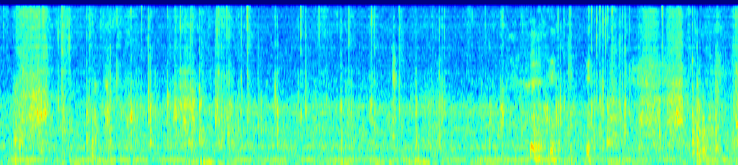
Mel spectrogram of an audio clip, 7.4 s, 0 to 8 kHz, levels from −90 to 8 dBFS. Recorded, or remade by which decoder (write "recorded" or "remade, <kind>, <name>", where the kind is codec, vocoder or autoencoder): remade, autoencoder, DAC-VAE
